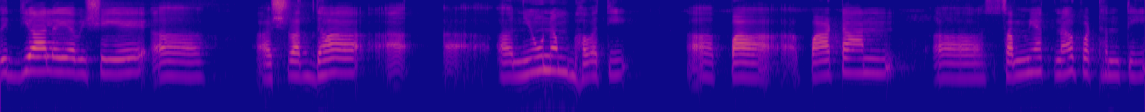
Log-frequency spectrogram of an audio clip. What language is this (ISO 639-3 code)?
san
